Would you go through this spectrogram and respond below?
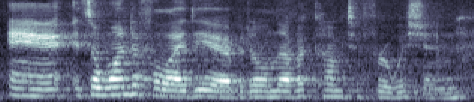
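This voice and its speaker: Heard from a little way off in a reverberant hall, a woman acts a resentful grown daughter on stage. Her voice is slightly low, with a wordy, sardonic bite. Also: brisk, fairly bright tone, close to an everyday voice. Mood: sardonic, pedantic. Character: bitter, sardonic, bookish adult daughter. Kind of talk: live stage play acting. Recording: echoey hall, distant mic, faint noise.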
